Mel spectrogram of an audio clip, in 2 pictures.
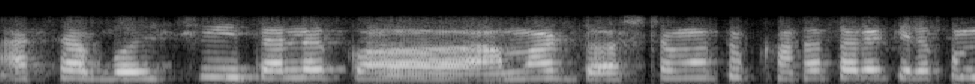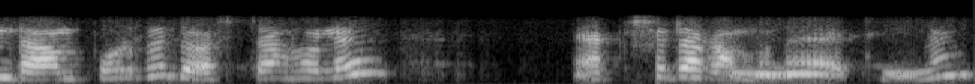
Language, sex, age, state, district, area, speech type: Bengali, female, 30-45, West Bengal, South 24 Parganas, urban, conversation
